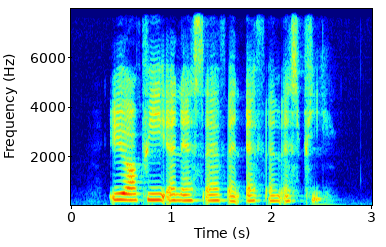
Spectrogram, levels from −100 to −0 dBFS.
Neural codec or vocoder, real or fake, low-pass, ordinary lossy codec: none; real; none; none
